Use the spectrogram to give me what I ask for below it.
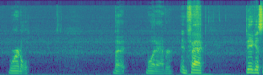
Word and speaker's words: Wordle: It's just like in my videos, I'm constantly calling wordly, because I can't remember that it's Wordle.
